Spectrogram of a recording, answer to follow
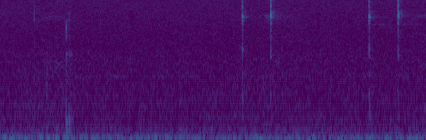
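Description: A few faint computer mouse clicks, two close pairs about a second in and near the end, over a steady low hum.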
